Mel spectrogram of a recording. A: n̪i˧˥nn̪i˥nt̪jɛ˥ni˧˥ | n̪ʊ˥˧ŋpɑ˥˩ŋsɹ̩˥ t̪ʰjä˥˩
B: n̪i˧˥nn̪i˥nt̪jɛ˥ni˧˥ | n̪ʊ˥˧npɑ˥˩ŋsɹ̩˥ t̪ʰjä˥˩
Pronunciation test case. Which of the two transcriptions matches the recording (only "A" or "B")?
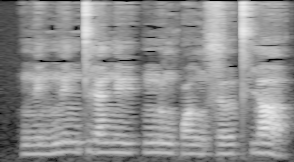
A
